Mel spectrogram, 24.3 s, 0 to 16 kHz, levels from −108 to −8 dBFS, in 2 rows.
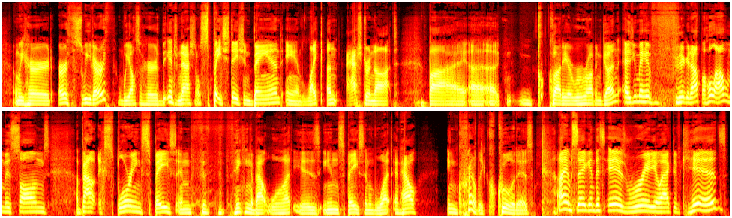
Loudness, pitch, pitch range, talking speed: -16 LUFS, 135 Hz, 120-160 Hz, 155 wpm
